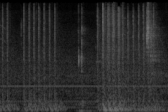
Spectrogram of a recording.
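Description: Sharp gunshots from the tactical shooter Valorant snap in a quick string of separate cracks, with a heavier burst near the end over a steady game background hum.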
